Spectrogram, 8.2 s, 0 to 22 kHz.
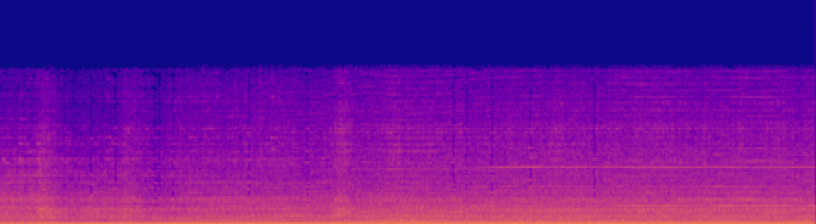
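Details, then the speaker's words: Farmall 806 tractor diesel at idle, before hydraulic filter change: constant steady-pitch whine over the engine; hydraulic whine, cause not yet found. "Hopefully that whining showed up for you on the camera. I didn't want to run it too long like that. Kind of bothers me."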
